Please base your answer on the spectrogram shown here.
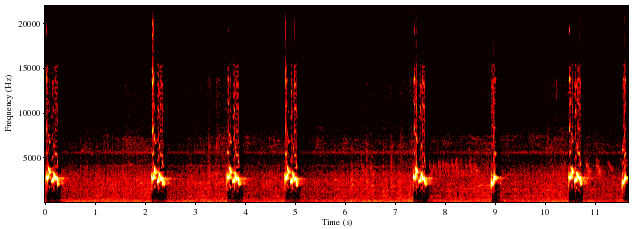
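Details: Sooty-headed bulbul in loud song for encouraging lazy birds to sing: eight short warbling phrases and single whistled notes spaced one to two seconds apart, with low steady background noise.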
